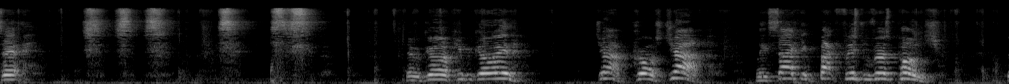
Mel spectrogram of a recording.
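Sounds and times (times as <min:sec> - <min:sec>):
sharp hissing breaths: 0:00.7 - 0:03.6.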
